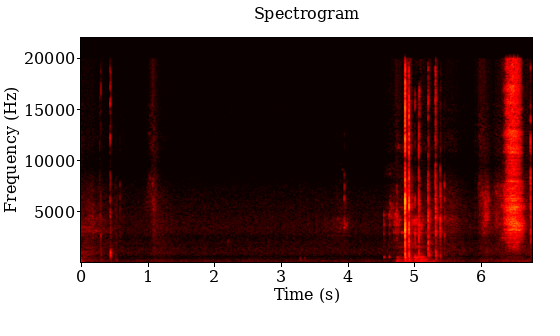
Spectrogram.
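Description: Computer keyboard typing a file name, a brief close burst of rapid key clicks after a quiet stretch, with a little speech around it.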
